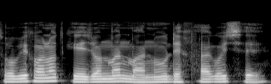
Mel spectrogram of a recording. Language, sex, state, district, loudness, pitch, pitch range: Assamese, male, Assam, Kamrup Metropolitan, -12 LUFS, 125 Hz, 120-135 Hz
